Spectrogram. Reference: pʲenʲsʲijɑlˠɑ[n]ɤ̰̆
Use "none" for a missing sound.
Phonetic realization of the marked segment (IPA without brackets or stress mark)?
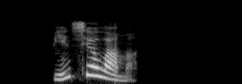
m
